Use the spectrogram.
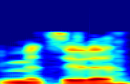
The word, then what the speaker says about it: Mitsuda: like y Yi mitsuda let's see i' say mitsuda but what's oh Yori mitsuda mitsuda yeah I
